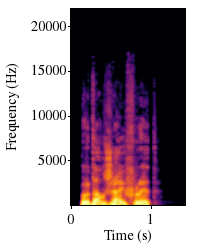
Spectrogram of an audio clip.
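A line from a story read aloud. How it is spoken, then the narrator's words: Excited exclamation. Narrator (Russian): воскликнула племянница Скруджа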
